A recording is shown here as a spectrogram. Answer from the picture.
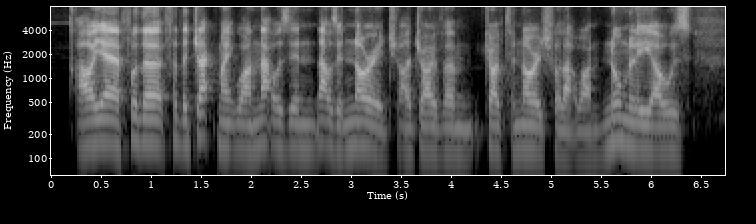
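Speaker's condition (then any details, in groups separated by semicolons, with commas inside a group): No condition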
